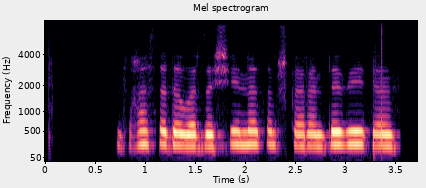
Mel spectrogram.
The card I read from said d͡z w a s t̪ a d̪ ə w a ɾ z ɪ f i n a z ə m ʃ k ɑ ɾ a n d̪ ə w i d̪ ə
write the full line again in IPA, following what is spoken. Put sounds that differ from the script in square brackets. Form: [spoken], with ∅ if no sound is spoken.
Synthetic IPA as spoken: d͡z [ɣ] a s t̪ a d̪ ə w a ɾ z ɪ [ʃ] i n a z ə m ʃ k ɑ ɾ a n d̪ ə w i d̪ ə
